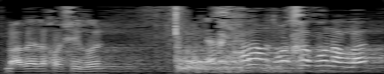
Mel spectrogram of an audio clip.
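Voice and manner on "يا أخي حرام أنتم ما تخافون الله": mock the zealot who scolds the whole gathering; harsh zealot rebuke. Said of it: "هذا متشدد".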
